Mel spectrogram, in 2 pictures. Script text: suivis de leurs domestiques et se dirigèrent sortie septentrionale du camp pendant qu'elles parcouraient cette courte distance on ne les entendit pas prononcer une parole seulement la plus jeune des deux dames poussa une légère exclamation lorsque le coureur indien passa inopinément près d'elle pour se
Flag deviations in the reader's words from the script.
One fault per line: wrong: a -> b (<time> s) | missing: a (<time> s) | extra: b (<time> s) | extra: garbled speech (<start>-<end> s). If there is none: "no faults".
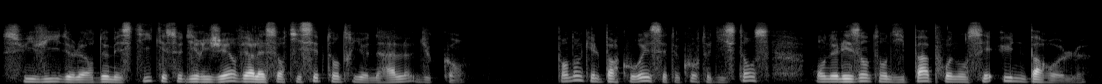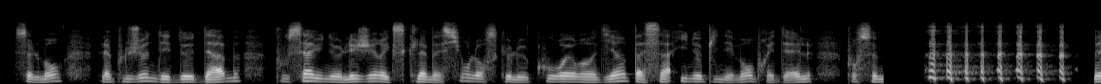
extra: vers la (2.4 s)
